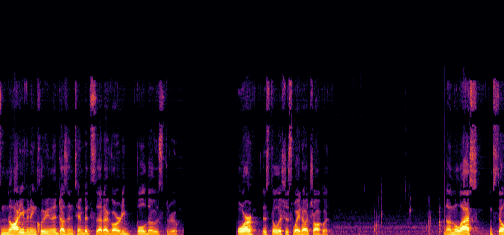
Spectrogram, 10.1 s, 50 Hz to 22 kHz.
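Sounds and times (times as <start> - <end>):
man sipping from a cup: 6.9 - 8.9
mouth and swallow clicks: 7.1 - 8.9.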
